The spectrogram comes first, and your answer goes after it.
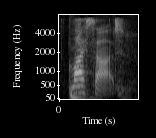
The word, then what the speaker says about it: Lysart: How do you say that? Lysart. Lysart. I always put the G in there.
